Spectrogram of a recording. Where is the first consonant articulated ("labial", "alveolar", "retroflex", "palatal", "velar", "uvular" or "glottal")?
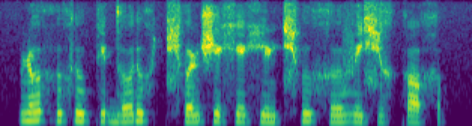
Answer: retroflex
